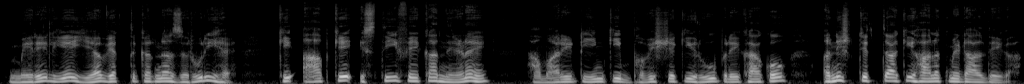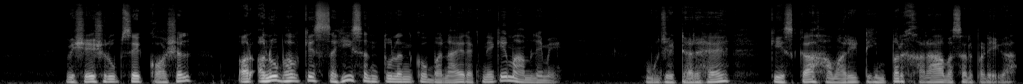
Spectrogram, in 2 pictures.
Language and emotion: Hindi, fearful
